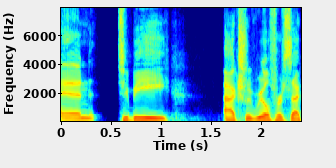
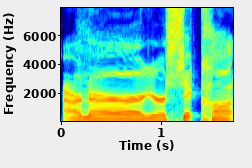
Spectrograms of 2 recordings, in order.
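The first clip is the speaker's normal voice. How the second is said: put-on villain voice; 6 semitones higher than usual. While trying out accents for the show, deliver the line in a Doctor Evil voice. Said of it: "that's Doctor Evil".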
